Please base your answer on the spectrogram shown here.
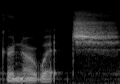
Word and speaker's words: Norwich: Lauren has been teaching yoga and meditation since 1997 and created energy medicine yoga while teaching at Norwich. How do you pronounce it?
